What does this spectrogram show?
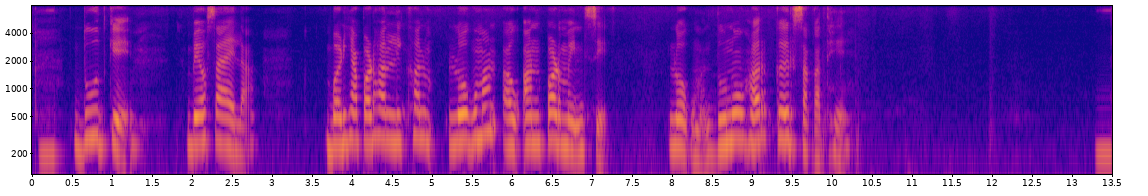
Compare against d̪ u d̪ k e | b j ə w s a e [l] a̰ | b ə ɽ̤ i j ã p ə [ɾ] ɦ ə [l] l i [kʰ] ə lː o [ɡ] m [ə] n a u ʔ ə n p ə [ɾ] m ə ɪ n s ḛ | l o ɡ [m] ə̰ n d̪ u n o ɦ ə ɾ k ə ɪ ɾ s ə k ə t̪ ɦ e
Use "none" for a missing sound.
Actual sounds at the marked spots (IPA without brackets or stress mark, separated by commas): l, ɽ, l, kʰ, ɡ, ə, ɽ, m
